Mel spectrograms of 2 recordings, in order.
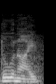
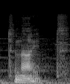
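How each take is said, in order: First: It is said as two separate words, too night. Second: It is said as one word with a short start. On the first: The speaker calls it wrong. "टू नाइट नहीं कहेंगे" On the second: The speaker calls it right. "टुनाइट कहेंगे"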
